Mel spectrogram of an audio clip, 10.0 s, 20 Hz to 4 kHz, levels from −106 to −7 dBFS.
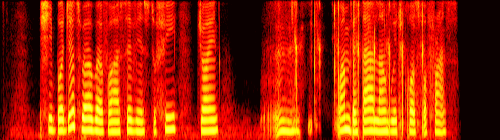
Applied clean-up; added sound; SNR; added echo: neural mask model Resemble Enhance denoiser.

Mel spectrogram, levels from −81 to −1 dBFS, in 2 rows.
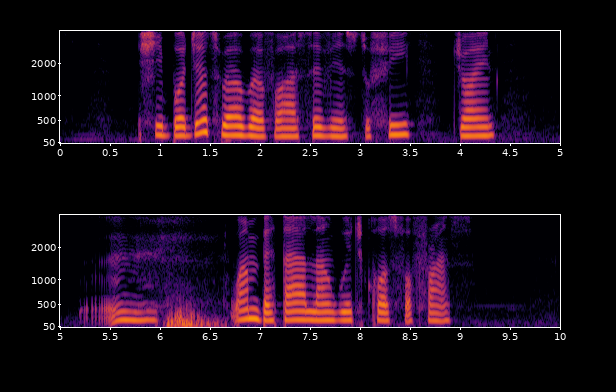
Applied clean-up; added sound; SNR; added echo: none; none; none; none.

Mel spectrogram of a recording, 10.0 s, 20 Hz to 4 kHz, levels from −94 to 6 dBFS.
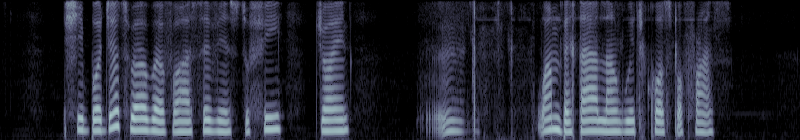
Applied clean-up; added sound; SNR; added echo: neural separator model SepFormer WHAM!.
